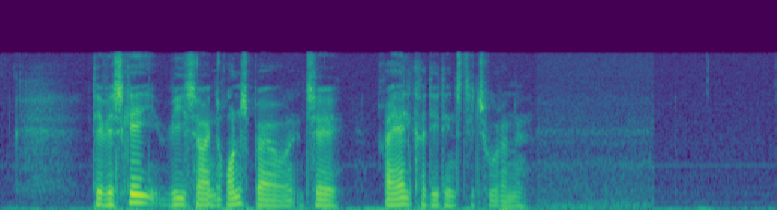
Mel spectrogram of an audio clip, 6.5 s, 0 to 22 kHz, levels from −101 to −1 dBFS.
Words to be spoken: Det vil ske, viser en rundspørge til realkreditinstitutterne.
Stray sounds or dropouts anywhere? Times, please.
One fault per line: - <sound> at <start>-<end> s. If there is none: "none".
none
